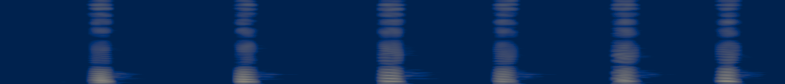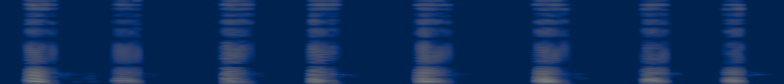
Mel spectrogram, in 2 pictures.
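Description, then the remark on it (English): A voice imitates the way a person used to fart, with about a dozen short, buzzing blurts in a quick, steady rhythm, each roughly half a second apart, fairly loud, with no talking. “used to fart like this.”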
